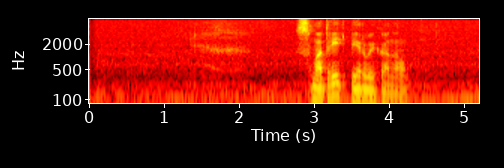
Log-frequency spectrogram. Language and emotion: Russian, neutral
